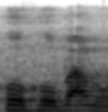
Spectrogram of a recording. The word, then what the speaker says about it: jojoba: Mais ça diffé là, il peut prendre dans un pied, ça pied là, on a dit ça pied jojoba, hohoba, comme on a prononcé ça, J-U-B-A. Correct? Hohoba.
